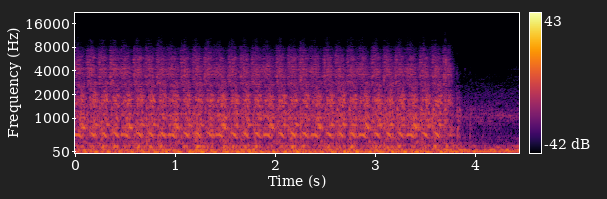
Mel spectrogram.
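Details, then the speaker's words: 1988 Reliant Rialto that won't start: the starter churns evenly for about four seconds with no catch or firing. Spark is visible, so the owner suspects a fuel issue. "oh I can see the spark so it's getting sparked so it's got to be a fuel issue has to be"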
